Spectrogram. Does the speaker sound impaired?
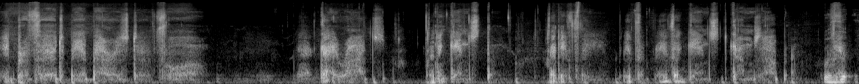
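Yes: laryngectomy, voice prosthesis; vocal cord cancer, throat cancer recurrence 8 years later, laryngectomy late 2016, second operation for spreading infection; very quiet, odd manner of speaking, fluent in paragraphs since start of speech therapy.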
